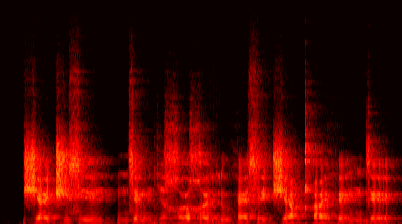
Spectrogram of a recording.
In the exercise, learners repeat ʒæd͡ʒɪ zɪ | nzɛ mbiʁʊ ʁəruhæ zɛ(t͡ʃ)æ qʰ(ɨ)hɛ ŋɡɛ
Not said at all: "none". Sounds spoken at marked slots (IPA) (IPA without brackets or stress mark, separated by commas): t͡ʃ, ɛ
